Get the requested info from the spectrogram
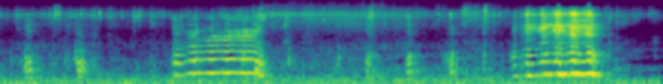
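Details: Goat bleating twice, each a wavering, nasal, strongly harmonic cry of under a second, about two seconds apart, over a soft background hiss.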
